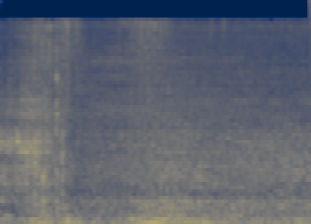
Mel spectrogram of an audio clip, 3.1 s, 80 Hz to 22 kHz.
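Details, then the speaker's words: 1950 Pontiac Chieftain, 249 cu in L-head Silver Streak straight-8, after long storage, pulling away on test drive; low, even rumble, no knocks or rattles, gauges good: normal running. "the car seems to be running great it's driving straight engine sounds good everything on the gauges looks good"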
